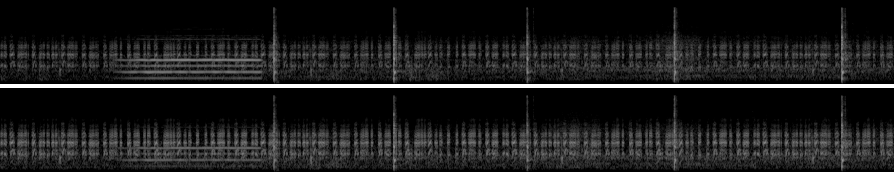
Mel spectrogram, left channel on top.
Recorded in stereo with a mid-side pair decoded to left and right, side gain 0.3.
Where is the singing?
70° left.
